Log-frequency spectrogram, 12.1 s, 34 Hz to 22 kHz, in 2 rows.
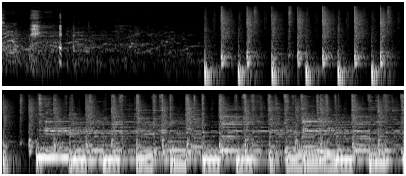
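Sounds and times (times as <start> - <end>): faint voices: 0.0 - 3.3
background music with drum beat: 3.0 - 12.0.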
